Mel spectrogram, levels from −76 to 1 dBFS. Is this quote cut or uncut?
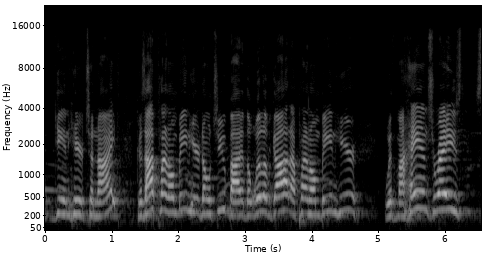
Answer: uncut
